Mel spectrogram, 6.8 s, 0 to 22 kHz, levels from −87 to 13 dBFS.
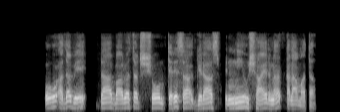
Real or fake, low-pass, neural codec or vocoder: fake; 7.2 kHz; codec, 16 kHz, 2 kbps, X-Codec, WavLM features, trained on Multilingual LibriSpeech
